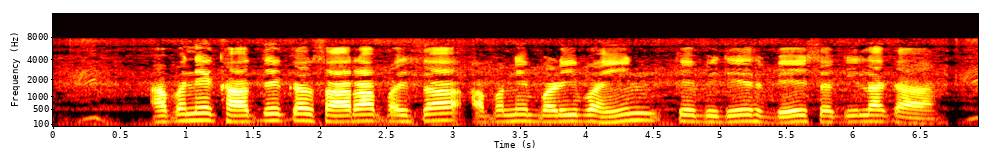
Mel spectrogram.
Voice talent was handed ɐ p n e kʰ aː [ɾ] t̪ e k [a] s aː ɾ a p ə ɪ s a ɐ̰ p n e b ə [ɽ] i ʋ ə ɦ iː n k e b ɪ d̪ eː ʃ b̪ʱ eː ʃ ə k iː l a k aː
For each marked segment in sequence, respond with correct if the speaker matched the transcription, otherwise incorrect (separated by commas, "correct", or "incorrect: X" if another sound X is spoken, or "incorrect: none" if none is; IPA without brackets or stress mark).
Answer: incorrect: none, correct, correct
